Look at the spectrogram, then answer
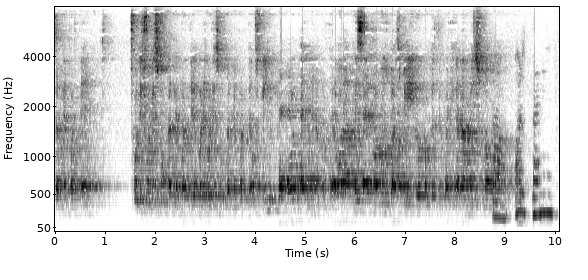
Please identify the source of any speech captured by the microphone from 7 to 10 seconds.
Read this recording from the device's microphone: both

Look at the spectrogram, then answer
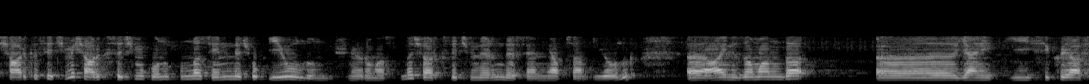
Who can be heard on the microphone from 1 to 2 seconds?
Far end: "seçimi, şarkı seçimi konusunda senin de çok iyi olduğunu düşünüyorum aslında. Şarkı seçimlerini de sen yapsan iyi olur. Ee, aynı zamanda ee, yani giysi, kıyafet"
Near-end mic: echo only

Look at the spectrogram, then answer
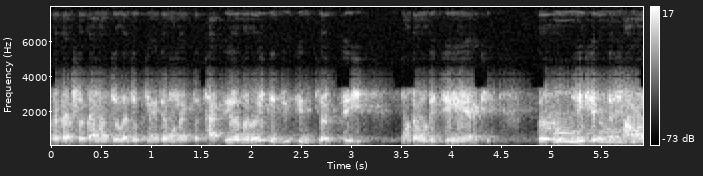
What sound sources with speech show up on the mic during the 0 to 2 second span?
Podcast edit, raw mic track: echo only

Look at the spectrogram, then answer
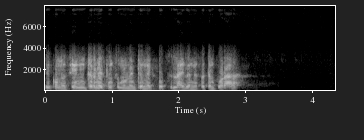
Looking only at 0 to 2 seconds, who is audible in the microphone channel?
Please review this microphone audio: echo only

